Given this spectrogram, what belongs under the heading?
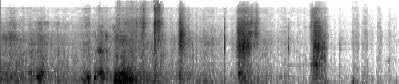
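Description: Pigeons of military silver and Gribaz breeds coo in short, soft bursts close by, with brief pauses between calls and faint scuffling in a quiet room.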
